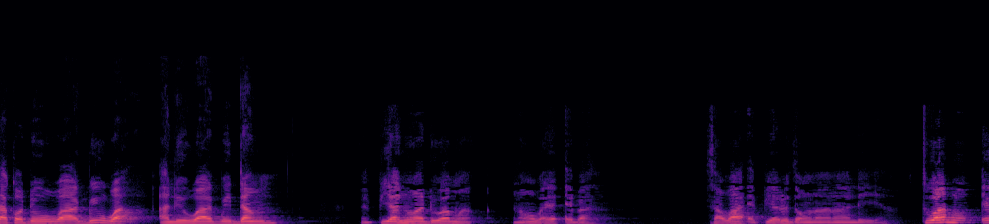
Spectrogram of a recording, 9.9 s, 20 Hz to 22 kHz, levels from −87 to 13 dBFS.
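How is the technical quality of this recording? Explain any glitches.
The recording starts clean, then quality drops for the rest of the clip. From 3.11 s to the end, an adaptive stream at a lower bitrate takes over. The connection slowed, so the player switched versions with no gap. The change is sudden. Nothing remains above 11.8 kHz, and codec artefacts rise. This fits a fall from roughly 96 to 16 kbit/s.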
